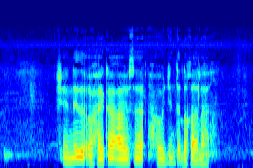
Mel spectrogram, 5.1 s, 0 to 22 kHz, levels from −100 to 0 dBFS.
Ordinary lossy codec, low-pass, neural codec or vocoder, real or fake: MP3, 48 kbps; 19.8 kHz; none; real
